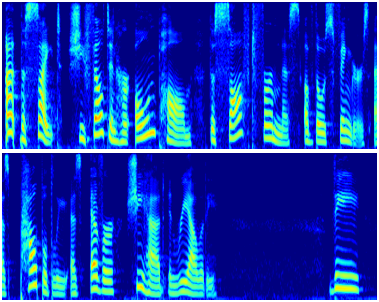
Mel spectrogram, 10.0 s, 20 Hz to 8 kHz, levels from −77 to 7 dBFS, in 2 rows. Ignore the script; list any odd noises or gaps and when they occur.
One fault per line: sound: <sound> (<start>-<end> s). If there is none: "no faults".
no faults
